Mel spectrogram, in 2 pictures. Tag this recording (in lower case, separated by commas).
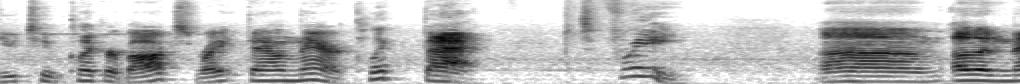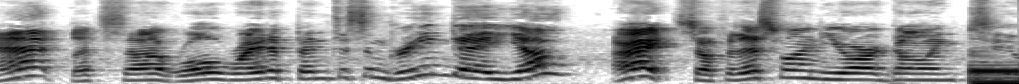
speech, music, musical instrument, electric guitar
